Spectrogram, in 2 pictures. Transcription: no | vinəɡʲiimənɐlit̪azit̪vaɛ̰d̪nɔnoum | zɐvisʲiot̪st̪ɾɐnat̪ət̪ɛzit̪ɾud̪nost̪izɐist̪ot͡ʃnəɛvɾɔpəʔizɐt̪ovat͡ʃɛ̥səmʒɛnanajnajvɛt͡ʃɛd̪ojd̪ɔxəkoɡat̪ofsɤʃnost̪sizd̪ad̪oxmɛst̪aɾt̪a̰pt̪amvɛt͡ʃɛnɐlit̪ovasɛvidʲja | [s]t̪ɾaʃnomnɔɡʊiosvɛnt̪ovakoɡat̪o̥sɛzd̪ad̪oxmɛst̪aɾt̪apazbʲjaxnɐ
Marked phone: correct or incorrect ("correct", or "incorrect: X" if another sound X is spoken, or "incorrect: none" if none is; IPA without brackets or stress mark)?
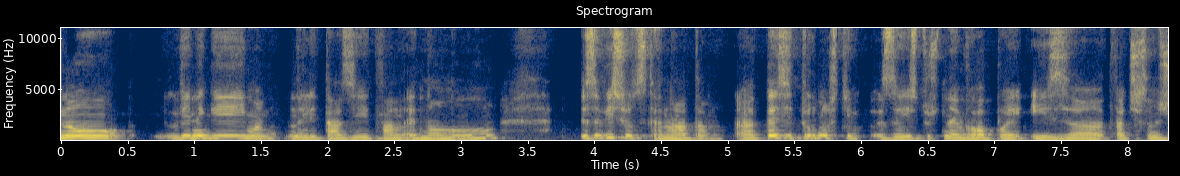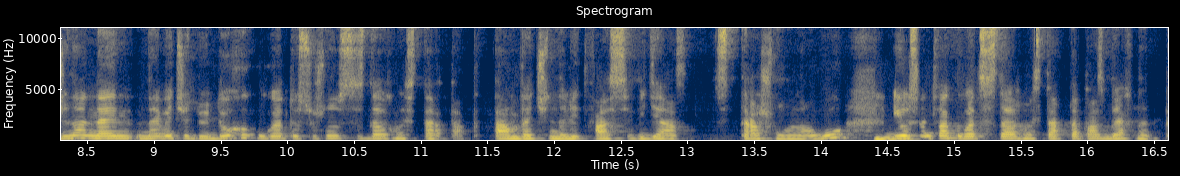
correct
